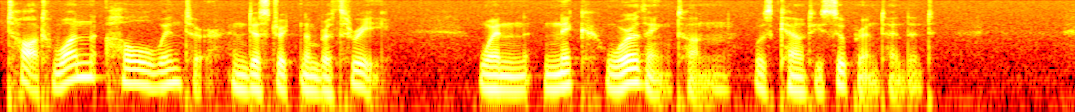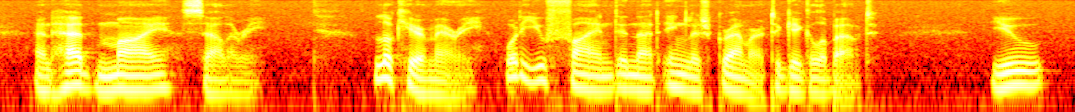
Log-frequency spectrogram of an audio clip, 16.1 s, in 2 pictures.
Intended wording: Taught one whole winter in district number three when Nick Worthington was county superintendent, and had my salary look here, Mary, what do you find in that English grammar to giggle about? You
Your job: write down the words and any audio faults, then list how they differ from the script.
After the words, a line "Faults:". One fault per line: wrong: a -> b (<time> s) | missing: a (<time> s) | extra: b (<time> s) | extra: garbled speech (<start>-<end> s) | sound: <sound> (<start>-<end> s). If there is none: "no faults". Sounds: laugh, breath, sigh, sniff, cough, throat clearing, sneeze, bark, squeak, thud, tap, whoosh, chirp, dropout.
Taught one whole winter in district number three when Nick Worthington was county superintendent, and had my salary look here, Mary, what do you find in that English grammar to giggle about? You
Faults:
no faults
